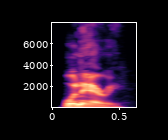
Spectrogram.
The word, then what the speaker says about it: Nwaneri: And then we also have, not with the end, but the end's there, but you don't pronounce the end. Nwaneri.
